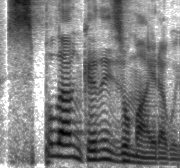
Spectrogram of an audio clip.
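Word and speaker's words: σπλαγχνίζομαι: 스플랑그니마이라고 읽습니다. 어렵지 않죠? 자, 한번 따라해 볼까요? 스플랑그니마이. 왜 이렇게 잘해요?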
